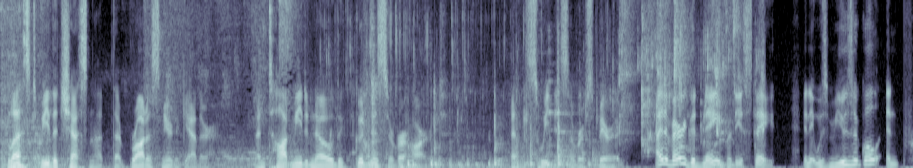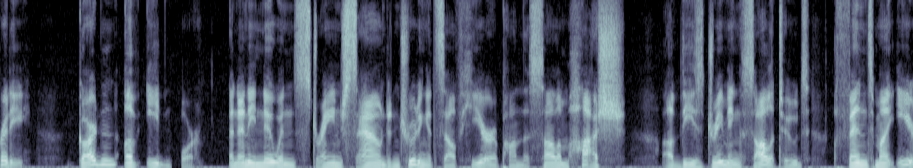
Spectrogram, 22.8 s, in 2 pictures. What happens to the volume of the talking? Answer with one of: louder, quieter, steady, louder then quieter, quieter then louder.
steady.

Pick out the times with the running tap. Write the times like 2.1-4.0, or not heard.
0.0-9.6.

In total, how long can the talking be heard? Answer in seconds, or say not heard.
23 s.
